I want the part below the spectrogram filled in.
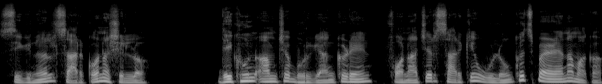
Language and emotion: Goan Konkani, sad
